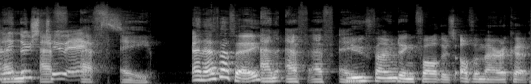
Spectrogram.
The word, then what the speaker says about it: NFFA: They have that whole section in the First Purge where they have the NFAA. NFF. I think there's two Fs. NFFA? NFFA.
